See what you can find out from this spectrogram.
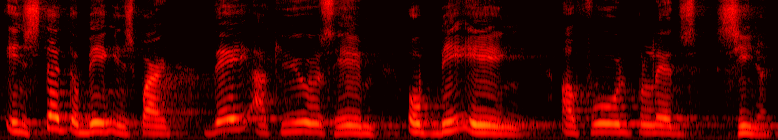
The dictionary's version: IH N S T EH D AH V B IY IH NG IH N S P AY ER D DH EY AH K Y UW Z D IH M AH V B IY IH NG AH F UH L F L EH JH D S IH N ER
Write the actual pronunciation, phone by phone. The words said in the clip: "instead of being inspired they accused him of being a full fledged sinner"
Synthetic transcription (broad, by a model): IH N S T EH D AH V B IY IH NG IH N S P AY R D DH EY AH K Y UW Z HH IH M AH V B IY IH NG AH F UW L P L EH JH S S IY N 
